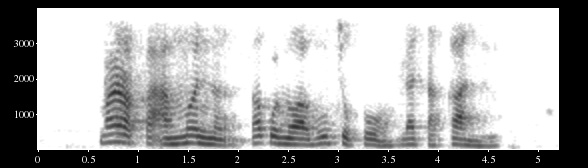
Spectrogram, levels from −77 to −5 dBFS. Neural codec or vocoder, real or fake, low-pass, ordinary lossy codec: codec, 16 kHz, 4 kbps, X-Codec, HuBERT features, trained on LibriSpeech; fake; 3.6 kHz; AAC, 24 kbps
